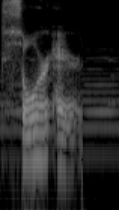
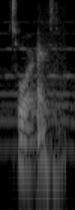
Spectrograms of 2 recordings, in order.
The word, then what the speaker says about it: Soares: my name is Soares. Well, it's a pleasure to meet you. Where's... I butchered that, I'm sorry. It's like sore hairs. Just think of it like a dragon's sword's thief, but Soares.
